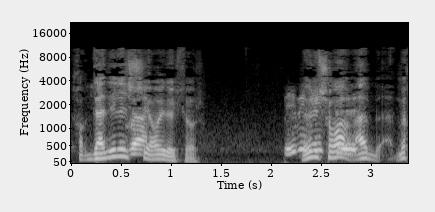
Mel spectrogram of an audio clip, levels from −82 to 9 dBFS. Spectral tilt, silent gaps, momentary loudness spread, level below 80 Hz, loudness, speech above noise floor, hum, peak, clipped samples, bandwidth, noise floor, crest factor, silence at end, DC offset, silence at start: -5.5 dB/octave; none; 12 LU; -44 dBFS; -15 LUFS; 37 dB; none; 0 dBFS; under 0.1%; 11 kHz; -52 dBFS; 16 dB; 0 s; under 0.1%; 0.05 s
